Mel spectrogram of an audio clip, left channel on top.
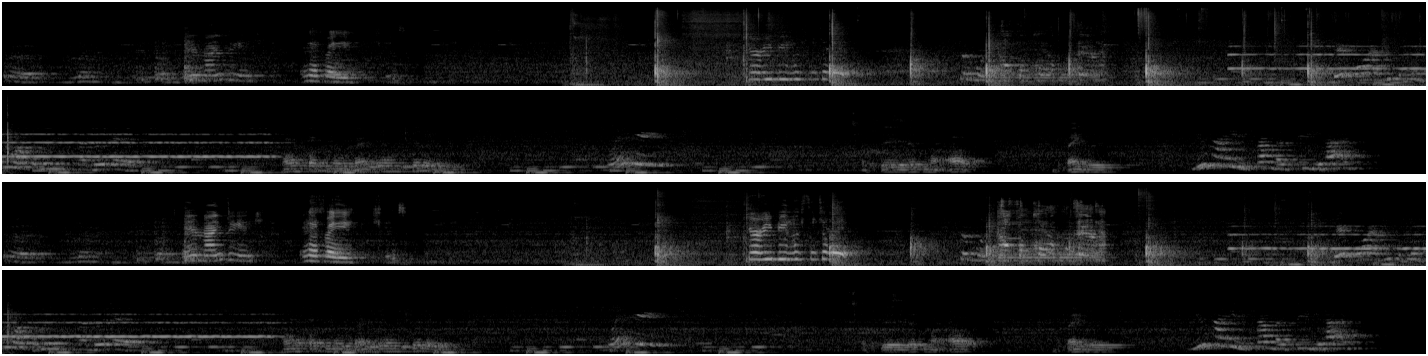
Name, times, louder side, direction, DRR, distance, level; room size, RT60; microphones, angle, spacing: voice 1, 1.8-2.5 3.0-3.5 3.8-4.0 7.5-8.5 10.0-11.0, right 7 dB, 45° right, 0.3 m, -35 dB
sound 1, 5.6-14.3, left 4 dB, 55° left, 0.5 m, -42 dB
sound 2, 11.9-13.0 13.5-14.8 15.5-16.8 17.4-18.8 19.3-20.7 21.2-21.9, equal, 20° left, 0.8 m, -51 dB
Wind instrument woodwind instrument, 12.2-17.0, equal, 40° left, 1.5 m, -41 dB
voice 2, 13.3-14.8 15.2-15.6 20.3-20.8 26.1-27.7, equal, 10° right, 2.1 m, -43 dB
voice 3, 17.0-18.8 21.9-22.2 22.8-23.9 24.7-25.3, left 1 dB, 85° left, 1.5 m, -47 dB
6.4 x 4.6 x 4.8 m
head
